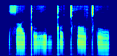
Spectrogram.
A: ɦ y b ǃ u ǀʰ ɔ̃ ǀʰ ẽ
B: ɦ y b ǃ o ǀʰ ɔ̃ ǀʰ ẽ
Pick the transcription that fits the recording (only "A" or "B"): B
